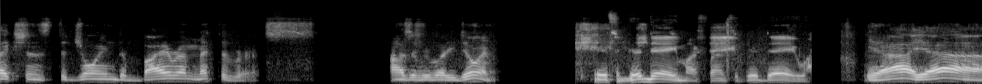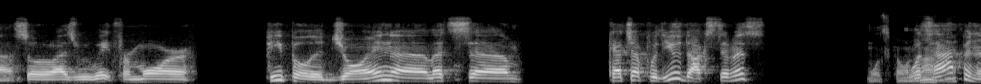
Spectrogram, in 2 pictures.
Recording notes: In the Proton XPR Metaverse space. In the Proton XPR Metaverse.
